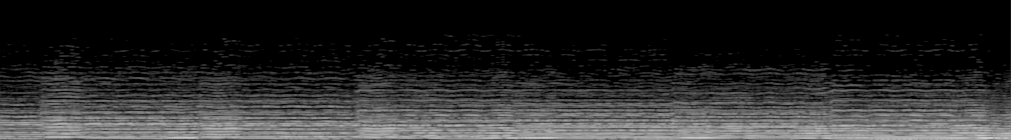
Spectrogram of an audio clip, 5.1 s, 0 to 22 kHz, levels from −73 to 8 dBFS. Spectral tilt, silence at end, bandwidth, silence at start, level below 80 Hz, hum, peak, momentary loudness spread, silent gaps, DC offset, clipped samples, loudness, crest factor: -2.5 dB/octave; 0 s; 15 kHz; 0 s; -54 dBFS; none; -2 dBFS; 3 LU; none; under 0.1%; under 0.1%; -15 LUFS; 14 dB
